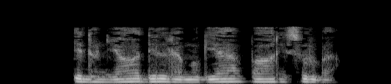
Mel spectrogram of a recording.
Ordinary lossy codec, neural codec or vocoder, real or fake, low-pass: MP3, 24 kbps; none; real; 7.2 kHz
